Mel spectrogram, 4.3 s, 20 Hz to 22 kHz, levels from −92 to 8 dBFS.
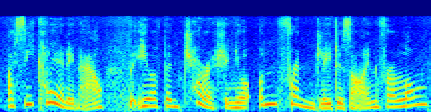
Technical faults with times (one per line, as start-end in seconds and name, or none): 0.00-4.32 gain pumping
